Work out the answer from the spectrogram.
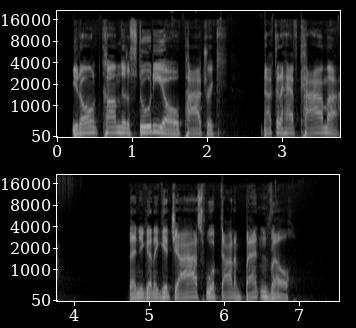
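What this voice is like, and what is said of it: Put-on New England accent. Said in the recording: “That's my New England accent”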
